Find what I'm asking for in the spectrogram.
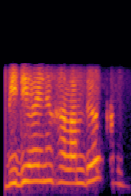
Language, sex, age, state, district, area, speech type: Bodo, female, 60+, Assam, Baksa, rural, conversation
